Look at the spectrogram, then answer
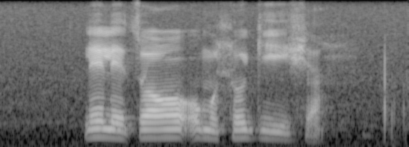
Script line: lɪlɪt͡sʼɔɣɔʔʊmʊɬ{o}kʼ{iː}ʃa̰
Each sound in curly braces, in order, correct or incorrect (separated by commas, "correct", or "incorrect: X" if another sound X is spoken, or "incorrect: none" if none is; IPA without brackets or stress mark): correct, correct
